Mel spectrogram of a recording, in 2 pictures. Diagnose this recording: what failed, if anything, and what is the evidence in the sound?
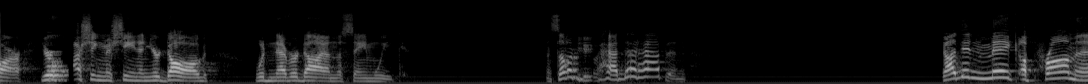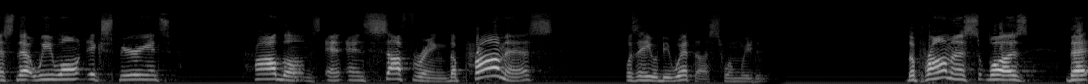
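There's a steady 50 Hz mains hum under the whole clip, sitting about 35 dB below the speech. That points to the analogue wiring side: a ground loop or a transformer close to the cabling is leaking the power line into the signal before it was ever digitised. Since it's constant and locked to 50 Hz, it's coupled interference, not anything the digital chain did. The 50 Hz figure points to a 50 Hz mains region.

The codec damage is plainly audible all the way through: the speech has a coded, degraded character rather than a clean one. The likely culprit is low-delay AAC compression, specifically AAC-ELD, the kind used in video calls, at a rate that fits around 32 kbps. That codec trades quality for very short frames and a low-delay window. It codes a limited set of frequency lines per frame, and at tight rates the detail it drops is what you're hearing.

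On top of that, the network dropped packets, and you get AAC frame loss with concealment in five places. The first is at 0.49 to 0.81 s, just before "machine and your dog", with about 200 ms missing across a 240 ms stretch. Next is 5.65 to 6.01 s, before "had that happen", about 180 ms lost over 280 ms. Then 13.81 to 13.99 s, before "and and suffering", 100 ms. After that, 15.59 to 15.65 s, 40 ms. The last is 18.37 to 18.74 s, about 200 ms lost over 280 ms. The decoder patches each gap from the last good spectrum, so those spots come out smeared, noisy or phasey, not silent.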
